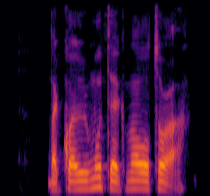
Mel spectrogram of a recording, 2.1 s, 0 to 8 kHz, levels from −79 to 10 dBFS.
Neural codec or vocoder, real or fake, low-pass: codec, 16 kHz, 2 kbps, X-Codec, HuBERT features, trained on LibriSpeech; fake; 7.2 kHz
